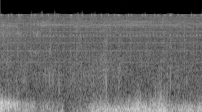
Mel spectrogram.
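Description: Footsteps on a dirt and gravel trail, an uneven low rumble of steps with a short lull about half a second in.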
